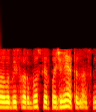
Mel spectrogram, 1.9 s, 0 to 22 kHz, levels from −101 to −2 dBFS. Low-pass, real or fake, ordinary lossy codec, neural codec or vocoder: 3.6 kHz; fake; AAC, 16 kbps; codec, 16 kHz, 4 kbps, FunCodec, trained on LibriTTS, 50 frames a second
